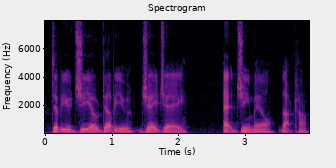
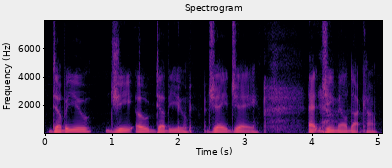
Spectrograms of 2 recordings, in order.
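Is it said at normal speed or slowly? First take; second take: normal speed; slowly. First: It is said at normal speed. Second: It is said slowly.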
